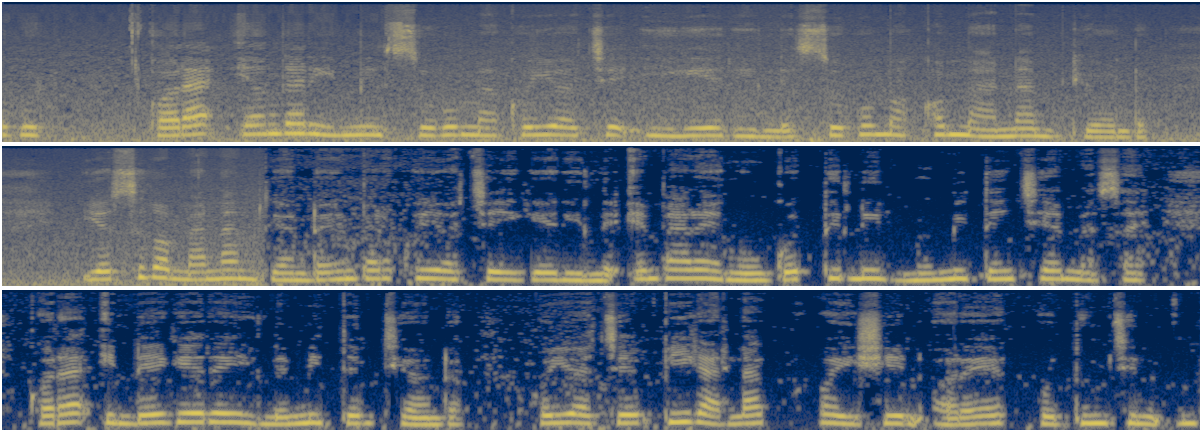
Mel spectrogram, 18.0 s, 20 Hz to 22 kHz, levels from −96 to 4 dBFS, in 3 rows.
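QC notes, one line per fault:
0.00–2.00 s, adaptive stream starting at a low bitrate: the opening is dull and smeared, fitting a roughly 16 kbit/s Opus start, then the player switches to a better rendition at 2.00 s, which fits about 64 kbit/s. A spectrogram shows a low, blurry upper band that widens abruptly, with no gap in the waveform.
7.30–17.97 s, overdone noise removal: the room noise, about 14 dB below the speech, is pushed toward silence with twinkling specks left behind, and the voice's quieter components are cut along with the noise. A spectrogram shows isolated bright dots in a dark background and ragged, holed speech harmonics.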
